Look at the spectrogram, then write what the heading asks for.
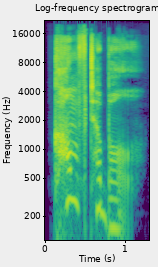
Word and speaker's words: comfortable: Another tricky word is comfortable. Don't say all the syllables. Native speakers say comfortable.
